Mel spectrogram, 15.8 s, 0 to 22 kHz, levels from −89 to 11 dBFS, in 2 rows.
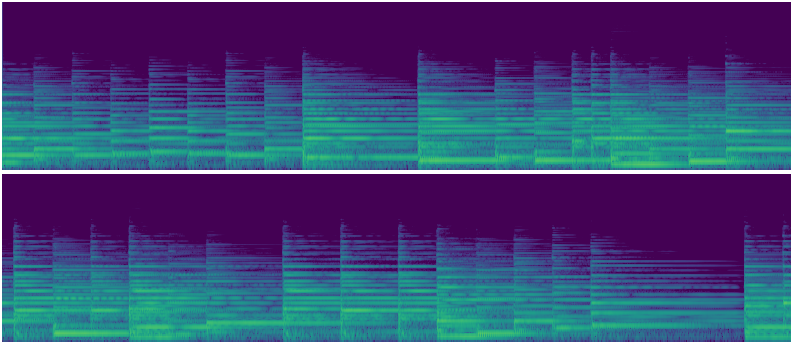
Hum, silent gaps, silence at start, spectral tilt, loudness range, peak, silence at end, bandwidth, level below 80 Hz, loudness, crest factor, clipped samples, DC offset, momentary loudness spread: none; none; 0 s; -9.5 dB/octave; 4 LU; -8 dBFS; 0 s; 6 kHz; -48 dBFS; -23 LUFS; 16 dB; under 0.1%; under 0.1%; 9 LU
